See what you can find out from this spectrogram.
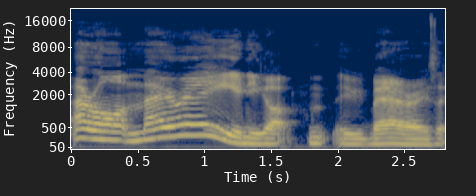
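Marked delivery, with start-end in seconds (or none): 0.0-1.2 put-on Cockney voice, much higher, slower. Explaining how Americans picture English people, in a Bert cockney chimney sweep voice. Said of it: "like you got Bert who's".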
